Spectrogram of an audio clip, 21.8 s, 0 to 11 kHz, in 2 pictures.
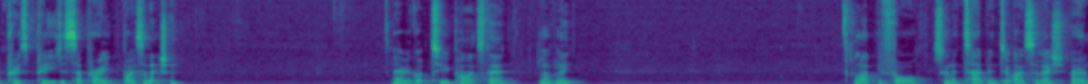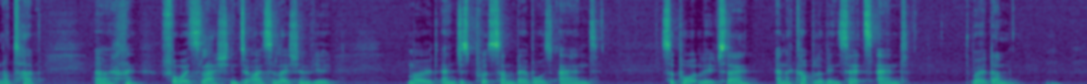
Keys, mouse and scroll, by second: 0.2 p, 3.0 Tab, 3.6 click, 4.1 click, 4.8 g, 5.7 click, 6.0 g, 8.7 /, 10.2 Tab, 11.2 2, 11.6 alt+click, 12.7 f, 14.0 ctrl+b, 15.9 middle click, 16.3 ctrl+r, 17.3-17.7 drag, 17.9 g, 18.6 middle drag, 18.8 3, 18.9 click, 19.2 i, 19.7 click, 20.2 Delete, 20.5 Tab, 20.6 click, 20.7-21.4 middle drag, 21.4 /, 21.6 click.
